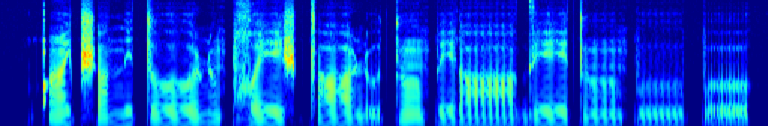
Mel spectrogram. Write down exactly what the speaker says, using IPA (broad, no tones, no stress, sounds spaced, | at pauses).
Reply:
qʼ õ ɪ̯ t͡ʃʼ ɒ n i t oː ɳ õ p ʁʷ eː ʃ tʼ ɒː ɳ ṵ t õ p e ɾ ɒː d̪ eː t õː p uː p o̰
